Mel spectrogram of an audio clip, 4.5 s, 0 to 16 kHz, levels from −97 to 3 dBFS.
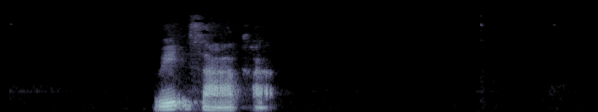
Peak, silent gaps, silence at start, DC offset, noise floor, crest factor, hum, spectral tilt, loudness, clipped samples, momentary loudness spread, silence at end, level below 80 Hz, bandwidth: -14 dBFS; none; 1.15 s; under 0.1%; under -90 dBFS; 24 dB; none; -8 dB/octave; -32 LUFS; under 0.1%; 15 LU; 2.45 s; -58 dBFS; 9 kHz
